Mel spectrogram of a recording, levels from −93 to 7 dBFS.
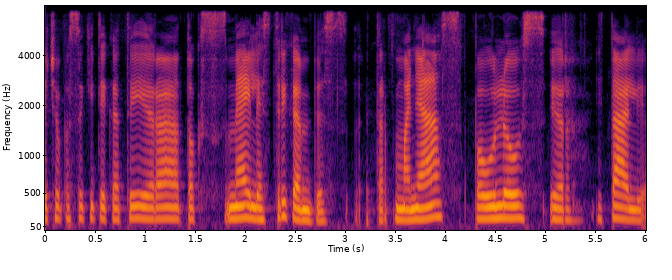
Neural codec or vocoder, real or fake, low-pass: none; real; 7.2 kHz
